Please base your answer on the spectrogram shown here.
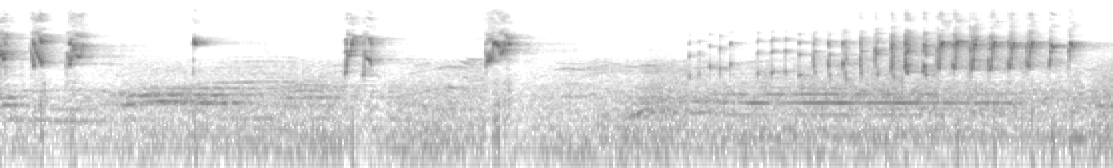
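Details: Lovebird calling with sharp, high chirps in short bursts, then a fast rattling series of rapid chirps building toward the end; faint steady tonal hum lower down throughout.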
